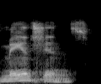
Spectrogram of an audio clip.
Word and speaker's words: mansion: does that do let's maybe it's psi on man scions but this is mansions root word mansion that's also a french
